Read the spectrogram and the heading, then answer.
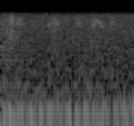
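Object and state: Nothing is struck.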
